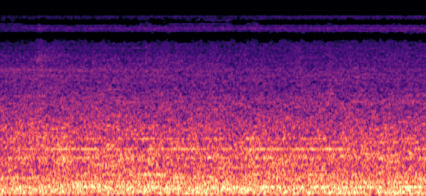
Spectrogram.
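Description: Steady low rumble and hiss of food-court ambience, as from fans and ventilation running, with no single clear event.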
